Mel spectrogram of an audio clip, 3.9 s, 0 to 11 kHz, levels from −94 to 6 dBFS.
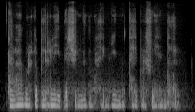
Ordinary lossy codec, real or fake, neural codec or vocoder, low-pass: none; fake; autoencoder, 22.05 kHz, a latent of 192 numbers a frame, VITS, trained on one speaker; none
